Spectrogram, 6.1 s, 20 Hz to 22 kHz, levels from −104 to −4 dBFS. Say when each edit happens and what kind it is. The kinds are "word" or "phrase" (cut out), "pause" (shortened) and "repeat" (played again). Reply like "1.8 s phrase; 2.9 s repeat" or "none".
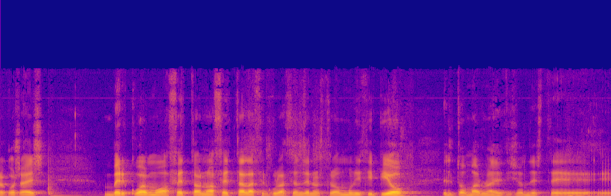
4.4 s word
